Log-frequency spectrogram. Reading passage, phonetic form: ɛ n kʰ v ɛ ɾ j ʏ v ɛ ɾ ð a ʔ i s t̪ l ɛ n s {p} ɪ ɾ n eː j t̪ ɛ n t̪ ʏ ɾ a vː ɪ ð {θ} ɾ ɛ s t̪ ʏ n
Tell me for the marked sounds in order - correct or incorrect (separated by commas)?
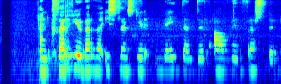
incorrect, incorrect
